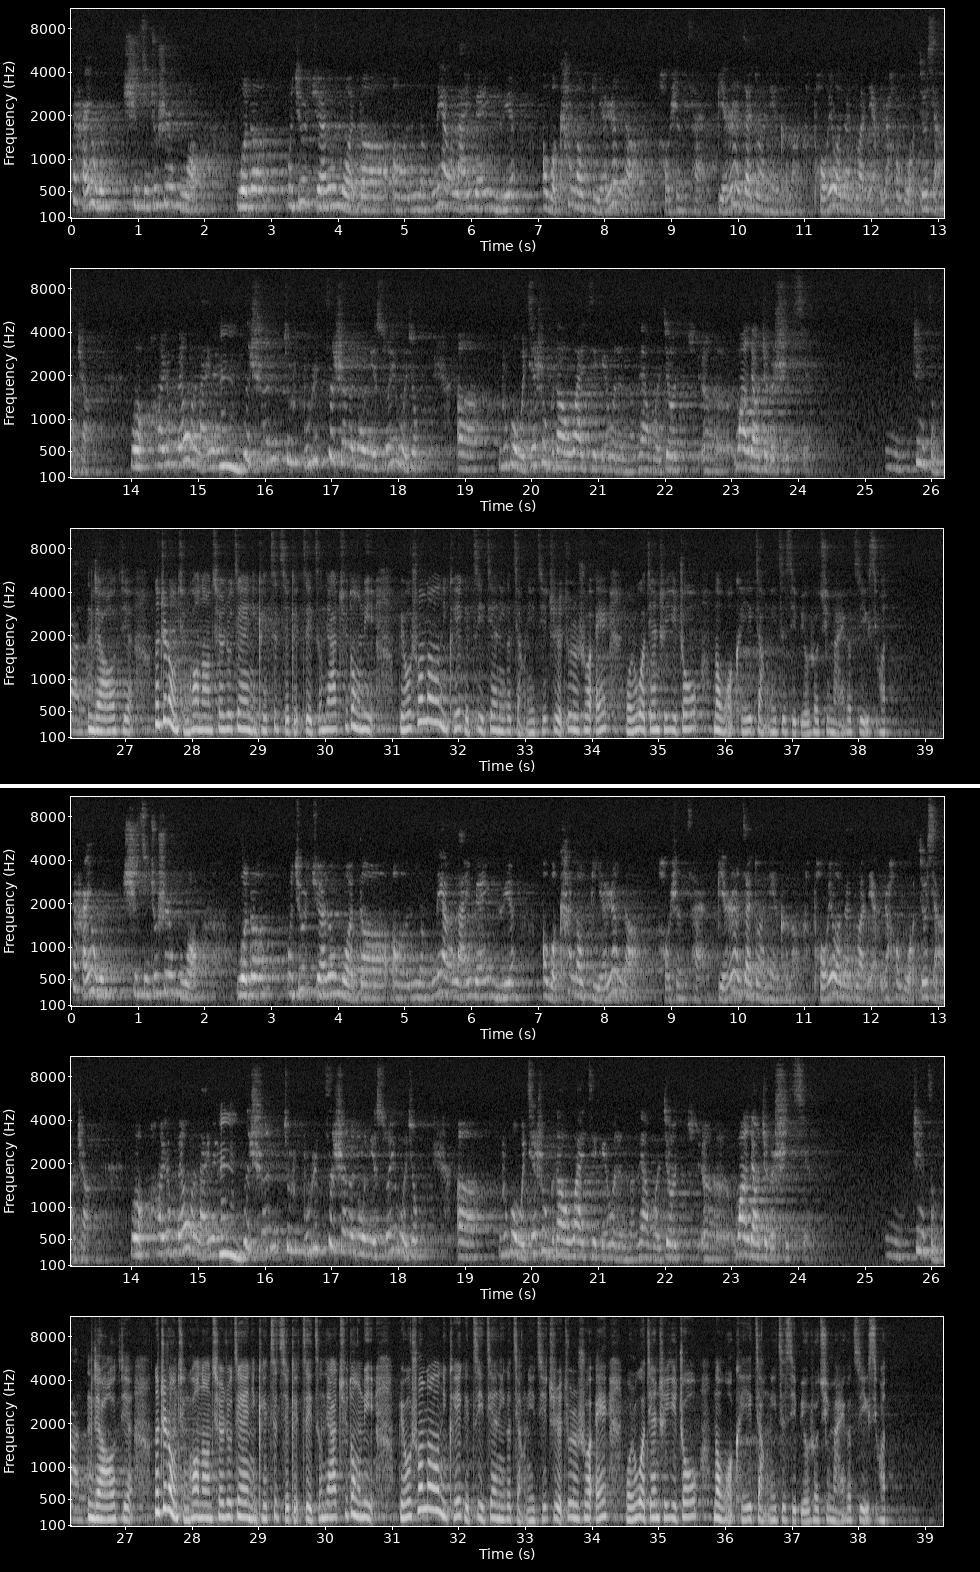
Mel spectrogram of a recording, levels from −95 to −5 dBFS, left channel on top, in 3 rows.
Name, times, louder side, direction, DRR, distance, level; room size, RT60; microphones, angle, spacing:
voice 1, 0.0-6.7 7.1-8.6 8.8-13.5 14.0-19.2 19.5-24.2 25.3-26.5 27.3-27.4, right 1 dB, 30° right, 6 dB, 1.4 m, -35 dB
voice 2, 15.3-15.7 26.4-38.4, right 3 dB, 50° right, 12 dB, 0.5 m, -29 dB
22.0 x 19.5 x 8.0 m, 2.2 s
head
